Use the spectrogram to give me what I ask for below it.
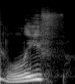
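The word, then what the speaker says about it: Líf: you see right there leaf that's pronounced Leaf it literally means life okay so Life Will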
